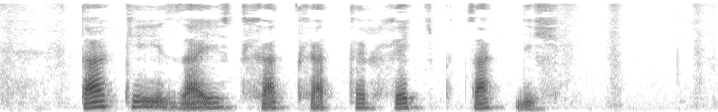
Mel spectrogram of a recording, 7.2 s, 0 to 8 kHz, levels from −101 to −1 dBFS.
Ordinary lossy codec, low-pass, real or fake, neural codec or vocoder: MP3, 32 kbps; 7.2 kHz; fake; vocoder, 44.1 kHz, 80 mel bands, Vocos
